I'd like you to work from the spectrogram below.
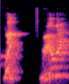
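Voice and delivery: high, rising incredulous question. Retold or imitated. Husband catches himself complaining about a smoothie cup, incredulous. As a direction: question your own pettiness in disbelief. Mocks his own petty complaint.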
